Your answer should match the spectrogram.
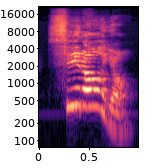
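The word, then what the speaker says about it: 싫어요: not to ha okay another good example is siroyo hate can you see hyun patchim and ian in this case you must say goodbye to you goodbye and pronounce siroyo for additional note if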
